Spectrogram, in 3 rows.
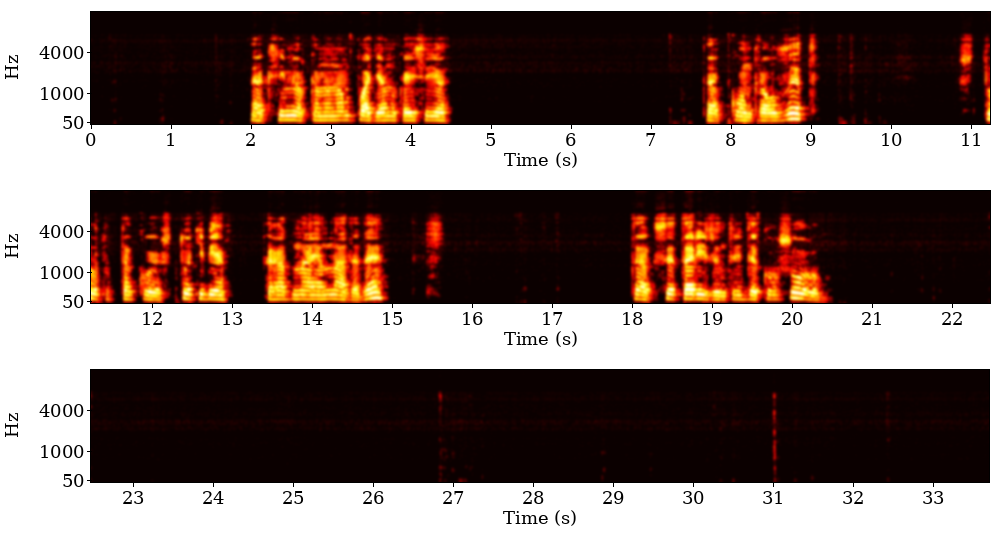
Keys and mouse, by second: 1.6 KP_7, 3.4-7.5 drag, 8.3 ctrl+z, 11.5 KP_3, 16.8 drag, 17.1-19.8 drag, 22.8-27.0 drag, 27.4-30.4 middle drag, 31.1 KP_3, 32.8-33.7 drag.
